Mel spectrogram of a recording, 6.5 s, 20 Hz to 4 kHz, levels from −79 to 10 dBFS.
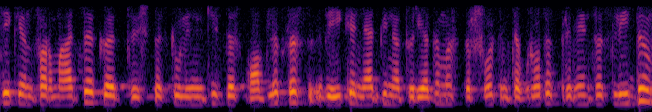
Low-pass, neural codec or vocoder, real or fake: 3.6 kHz; none; real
